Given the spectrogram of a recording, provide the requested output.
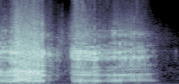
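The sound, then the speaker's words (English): A lion roars twice, a loud, rumbling first bellow followed after a brief pause by a longer, grinding roar that trails off, with no other sounds around it. “At midday, the yellow lions go to the water and drink. They have big green eyes and a terrible roar.”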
